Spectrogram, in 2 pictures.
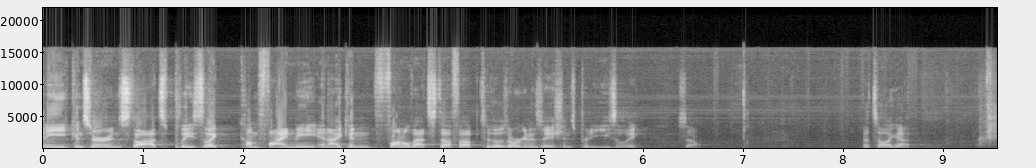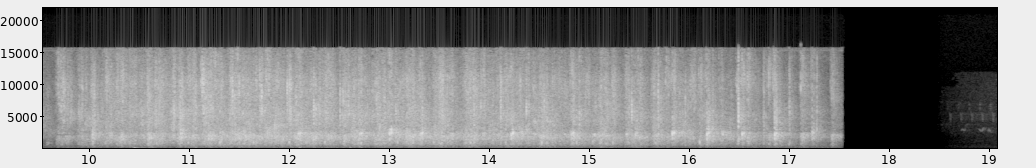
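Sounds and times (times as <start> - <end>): audience applauding: 9.4 - 17.6.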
